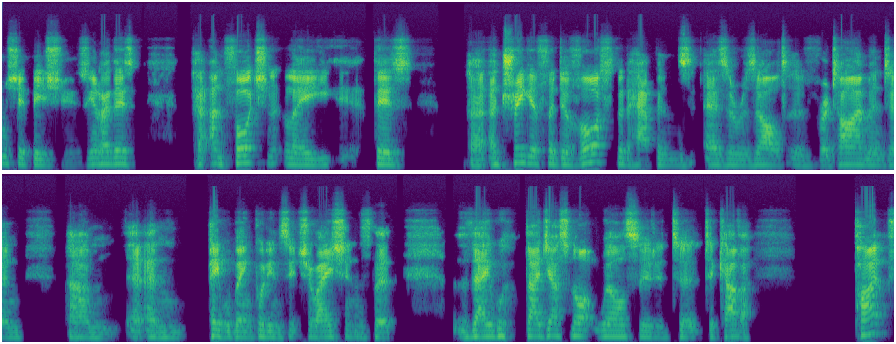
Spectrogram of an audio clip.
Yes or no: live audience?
no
